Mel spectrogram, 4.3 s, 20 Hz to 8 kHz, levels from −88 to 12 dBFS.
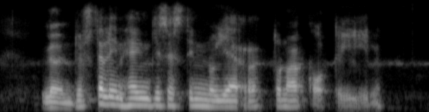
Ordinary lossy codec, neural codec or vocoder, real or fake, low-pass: Opus, 24 kbps; autoencoder, 48 kHz, 32 numbers a frame, DAC-VAE, trained on Japanese speech; fake; 7.2 kHz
